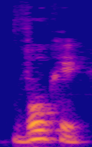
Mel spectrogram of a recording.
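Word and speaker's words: Woche: ভোকে, ভোকে। আবার ওকে বলবেন না, কারণ এটা আমরা দেখেছিলাম এটা ভে, ডাব্লিউটা কি উচ্চারণ করার পারে ভে, তাহলে হবে কি ভোকে, ভোকে।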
